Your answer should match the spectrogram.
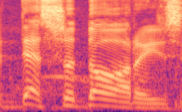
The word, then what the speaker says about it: Tessitore: Imagine being the Tessitores in Southie.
